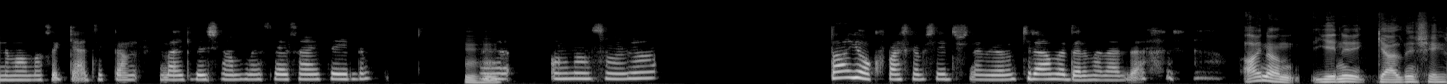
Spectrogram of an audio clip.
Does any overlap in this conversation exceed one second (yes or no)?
no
